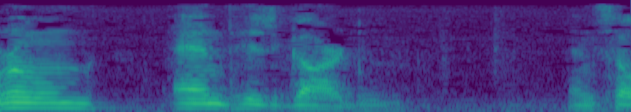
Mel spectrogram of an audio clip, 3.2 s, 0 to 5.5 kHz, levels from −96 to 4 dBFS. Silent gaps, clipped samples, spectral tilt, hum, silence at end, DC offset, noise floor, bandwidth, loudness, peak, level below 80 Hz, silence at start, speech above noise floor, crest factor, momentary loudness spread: none; under 0.1%; -5.5 dB/octave; none; 0 s; under 0.1%; -66 dBFS; 5 kHz; -37 LUFS; -18 dBFS; -66 dBFS; 0 s; 27 dB; 18 dB; 18 LU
